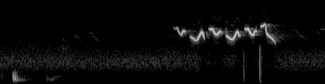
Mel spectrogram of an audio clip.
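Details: Quiz playback of a Magnolia Warbler singing: one short phrase of six rapid, high, wavering slurred notes ending in a sharper upward flick, over a low steady hum with a brief thump before it.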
